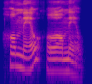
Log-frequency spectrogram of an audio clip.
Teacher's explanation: habría una variante que sería, en vez de usar la R uvular, utilizar el sonido de la H.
